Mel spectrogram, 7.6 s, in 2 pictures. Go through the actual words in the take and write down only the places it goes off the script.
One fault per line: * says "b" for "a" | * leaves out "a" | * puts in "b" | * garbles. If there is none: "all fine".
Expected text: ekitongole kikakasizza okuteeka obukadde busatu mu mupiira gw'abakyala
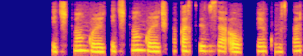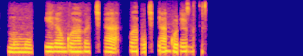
* puts in "ekitongole"
* leaves out "obukadde"
* garbles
